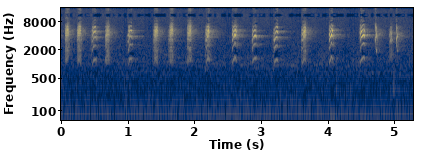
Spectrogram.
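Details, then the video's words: Pied fantail in lively full song, used as a lure sound for catching birds: a steady series of high, sharp, slightly rising notes, about three each second, with little else heard. "Suara pikat burung sikatan kipas gacor"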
